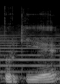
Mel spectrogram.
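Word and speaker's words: Türkiye: 2022 Turki secara internasional ganti nama jadi turkiie ya dibacanya turkiie Nah jadi trip ini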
